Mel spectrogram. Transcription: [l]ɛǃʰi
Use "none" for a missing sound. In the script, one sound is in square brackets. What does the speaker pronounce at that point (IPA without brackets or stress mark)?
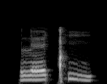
l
